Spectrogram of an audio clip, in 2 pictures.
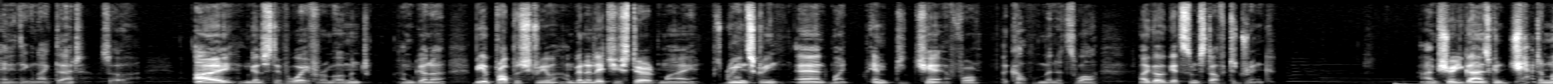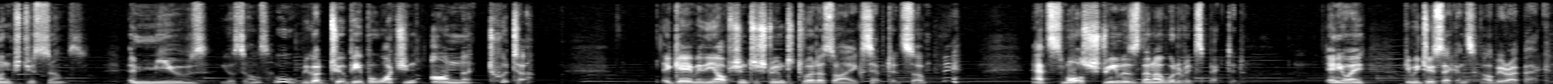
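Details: Adult male recovering from vocal cord surgery, with the cords mostly healed but having lost strength and stamina, and physiotherapy currently pushing the voice; dysphonia after vocal cord surgery.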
